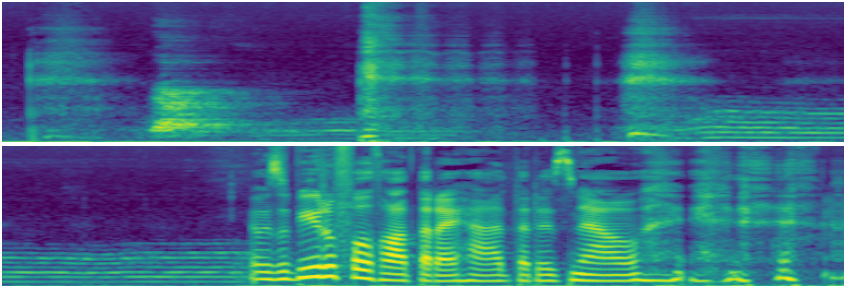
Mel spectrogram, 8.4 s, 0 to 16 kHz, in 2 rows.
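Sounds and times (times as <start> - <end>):
dog growling: 1.0 - 2.2, 3.2 - 5.7
speech: 5.5 - 8.4
laughter: 7.4 - 8.4.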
